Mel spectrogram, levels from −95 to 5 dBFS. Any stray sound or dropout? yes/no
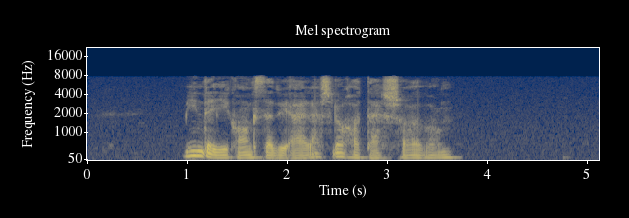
no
